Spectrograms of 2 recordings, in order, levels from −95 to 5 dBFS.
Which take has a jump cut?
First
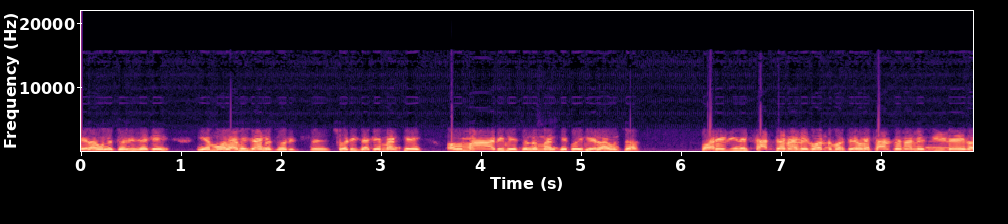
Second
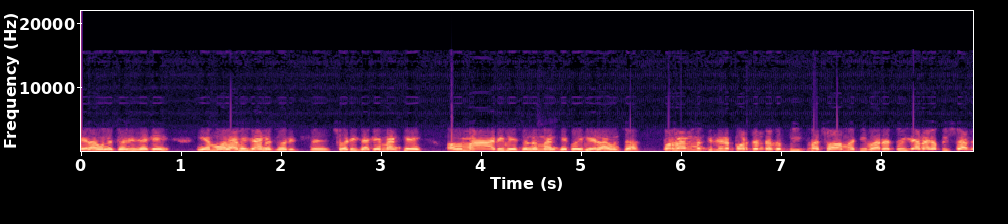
second; 1 cut; at 5.7 s

